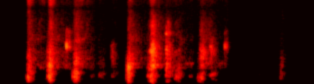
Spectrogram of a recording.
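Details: Snuggling Cavalier King Charles Spaniel puppies in a small indoor room on a warm Friday morning, giving soft throaty grunts and little squeaky murmurs, about a dozen uneven pulses over three seconds before falling quiet.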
